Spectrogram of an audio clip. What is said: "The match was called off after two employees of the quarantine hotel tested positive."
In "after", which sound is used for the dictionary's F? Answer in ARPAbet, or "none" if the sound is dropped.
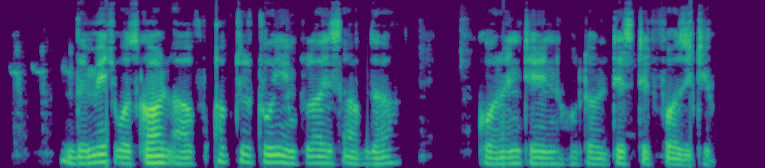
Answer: P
